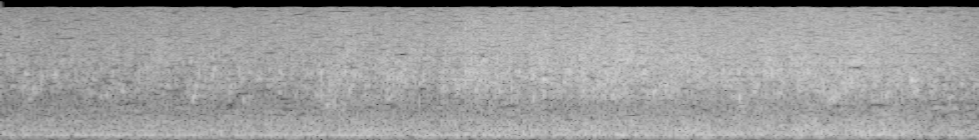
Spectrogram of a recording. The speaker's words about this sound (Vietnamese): Tiếng mưa rơi đều đều trên mái tôn, hòa với âm thanh vi vu của từng cơn gió lướt qua vách ván, làm hai người lặng im nghe.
